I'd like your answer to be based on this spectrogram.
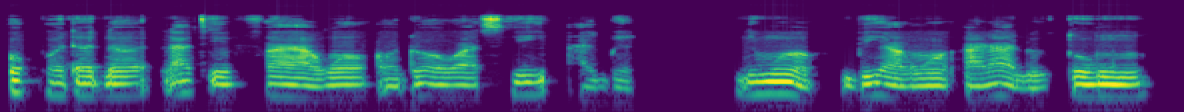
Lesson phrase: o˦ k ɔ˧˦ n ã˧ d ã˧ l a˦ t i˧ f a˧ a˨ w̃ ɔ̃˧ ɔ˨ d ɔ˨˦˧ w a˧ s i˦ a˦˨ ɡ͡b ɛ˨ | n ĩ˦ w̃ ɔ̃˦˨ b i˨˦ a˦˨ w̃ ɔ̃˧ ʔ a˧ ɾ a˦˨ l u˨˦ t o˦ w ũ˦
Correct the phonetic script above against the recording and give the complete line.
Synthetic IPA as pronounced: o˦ k͡p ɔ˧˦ d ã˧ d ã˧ l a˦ t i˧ f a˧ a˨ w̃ ɔ̃˧ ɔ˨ d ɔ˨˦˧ w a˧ s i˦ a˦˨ ɡ͡b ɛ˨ | n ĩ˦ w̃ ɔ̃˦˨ b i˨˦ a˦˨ w̃ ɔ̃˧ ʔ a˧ ɾ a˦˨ l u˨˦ t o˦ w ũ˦

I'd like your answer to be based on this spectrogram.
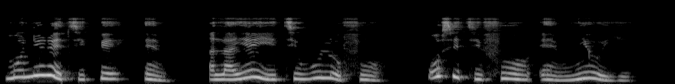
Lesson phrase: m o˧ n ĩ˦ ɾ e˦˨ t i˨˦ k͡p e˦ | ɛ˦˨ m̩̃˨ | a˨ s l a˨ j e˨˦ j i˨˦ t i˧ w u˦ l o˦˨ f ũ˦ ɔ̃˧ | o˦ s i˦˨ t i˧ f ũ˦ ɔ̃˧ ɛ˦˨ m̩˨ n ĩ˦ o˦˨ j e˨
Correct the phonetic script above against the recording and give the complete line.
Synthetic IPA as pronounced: m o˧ n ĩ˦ ɾ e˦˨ t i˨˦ k͡p e˦ | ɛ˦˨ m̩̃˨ | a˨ l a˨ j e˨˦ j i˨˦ t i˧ w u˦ l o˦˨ f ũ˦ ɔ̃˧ | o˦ s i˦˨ t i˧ f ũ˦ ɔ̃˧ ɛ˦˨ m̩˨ n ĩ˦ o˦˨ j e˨

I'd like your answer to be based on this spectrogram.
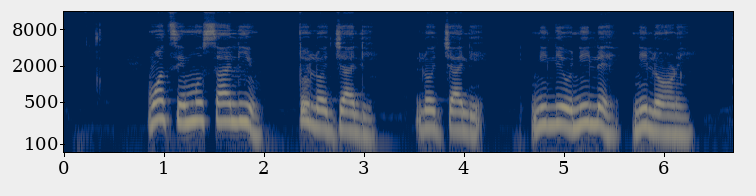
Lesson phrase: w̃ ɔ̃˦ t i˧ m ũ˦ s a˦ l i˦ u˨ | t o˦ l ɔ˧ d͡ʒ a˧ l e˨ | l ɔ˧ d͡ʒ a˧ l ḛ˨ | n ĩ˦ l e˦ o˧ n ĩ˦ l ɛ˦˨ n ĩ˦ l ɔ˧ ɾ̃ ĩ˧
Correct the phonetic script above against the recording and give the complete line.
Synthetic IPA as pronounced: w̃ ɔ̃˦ t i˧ m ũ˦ s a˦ l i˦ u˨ | t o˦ l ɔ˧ d͡ʒ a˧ l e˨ | l ɔ˧ d͡ʒ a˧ l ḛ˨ | n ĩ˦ l e˦ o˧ n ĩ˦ l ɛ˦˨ n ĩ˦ l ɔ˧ ɾ̃ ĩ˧

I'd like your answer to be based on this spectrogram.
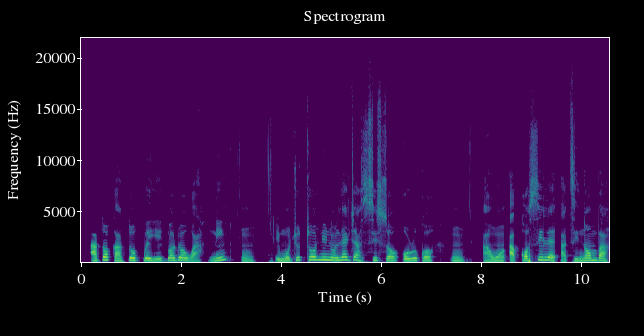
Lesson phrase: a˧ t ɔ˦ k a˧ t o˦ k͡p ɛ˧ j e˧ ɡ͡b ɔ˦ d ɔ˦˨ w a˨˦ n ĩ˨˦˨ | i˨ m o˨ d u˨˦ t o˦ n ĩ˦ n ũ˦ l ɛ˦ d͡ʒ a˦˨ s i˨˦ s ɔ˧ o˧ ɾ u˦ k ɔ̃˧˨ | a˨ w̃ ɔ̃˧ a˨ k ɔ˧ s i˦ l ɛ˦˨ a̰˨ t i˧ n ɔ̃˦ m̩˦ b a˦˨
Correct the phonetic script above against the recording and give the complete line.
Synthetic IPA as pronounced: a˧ t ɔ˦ k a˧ t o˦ k͡p e˧ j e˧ ɡ͡b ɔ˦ d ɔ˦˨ w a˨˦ n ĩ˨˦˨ | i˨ m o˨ d͡ʒ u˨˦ t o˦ n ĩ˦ n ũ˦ l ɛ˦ d͡ʒ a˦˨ s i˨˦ s ɔ˧ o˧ ɾ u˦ k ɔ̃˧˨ | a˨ w̃ ɔ̃˧ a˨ k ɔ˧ s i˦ l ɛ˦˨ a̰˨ t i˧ n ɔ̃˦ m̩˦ b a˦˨

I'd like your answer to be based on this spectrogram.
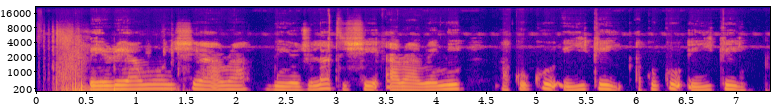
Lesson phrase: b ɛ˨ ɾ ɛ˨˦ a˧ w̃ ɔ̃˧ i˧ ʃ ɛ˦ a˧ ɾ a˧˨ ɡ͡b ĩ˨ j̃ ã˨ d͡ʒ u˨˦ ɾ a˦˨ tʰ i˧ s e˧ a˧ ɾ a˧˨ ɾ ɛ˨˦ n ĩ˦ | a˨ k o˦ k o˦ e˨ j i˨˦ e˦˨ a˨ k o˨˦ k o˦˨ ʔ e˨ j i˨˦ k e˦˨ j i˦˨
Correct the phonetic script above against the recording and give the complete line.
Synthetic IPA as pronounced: b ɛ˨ ɾ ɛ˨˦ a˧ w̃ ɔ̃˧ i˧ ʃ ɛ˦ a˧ ɾ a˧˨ ɡ͡b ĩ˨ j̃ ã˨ d͡ʒ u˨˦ l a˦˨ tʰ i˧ ʃ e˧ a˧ ɾ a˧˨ ɾ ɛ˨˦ n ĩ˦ | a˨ k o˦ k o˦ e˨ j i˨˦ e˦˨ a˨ k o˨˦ k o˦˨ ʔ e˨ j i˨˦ k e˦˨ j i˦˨

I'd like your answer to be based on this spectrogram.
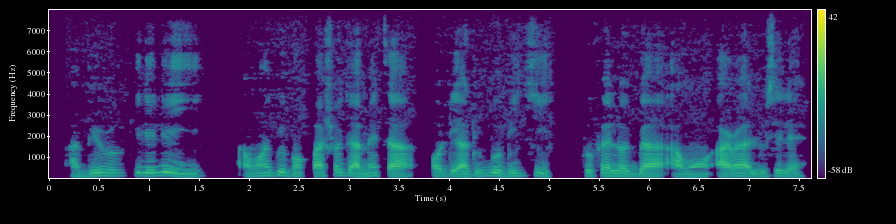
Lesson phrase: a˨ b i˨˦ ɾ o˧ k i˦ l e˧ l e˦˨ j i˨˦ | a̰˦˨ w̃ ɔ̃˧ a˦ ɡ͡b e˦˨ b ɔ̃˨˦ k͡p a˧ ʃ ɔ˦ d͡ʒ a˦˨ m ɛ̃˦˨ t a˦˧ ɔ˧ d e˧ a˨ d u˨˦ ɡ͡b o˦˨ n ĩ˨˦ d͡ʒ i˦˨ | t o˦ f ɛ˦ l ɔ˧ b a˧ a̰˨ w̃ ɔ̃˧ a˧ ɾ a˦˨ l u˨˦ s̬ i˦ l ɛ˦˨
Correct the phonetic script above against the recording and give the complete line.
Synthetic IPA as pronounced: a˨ b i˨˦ ɾ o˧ k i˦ l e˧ l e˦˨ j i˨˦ | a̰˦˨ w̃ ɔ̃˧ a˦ ɡ͡b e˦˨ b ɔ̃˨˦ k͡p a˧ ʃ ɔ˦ d͡ʒ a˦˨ m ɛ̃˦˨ t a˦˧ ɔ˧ d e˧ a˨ d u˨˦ ɡ͡b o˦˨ m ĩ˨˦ d͡ʒ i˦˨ | t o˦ f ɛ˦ l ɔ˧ ɡ͡b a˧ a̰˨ w̃ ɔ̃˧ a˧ ɾ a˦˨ l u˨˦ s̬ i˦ l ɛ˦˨

